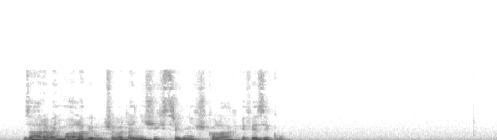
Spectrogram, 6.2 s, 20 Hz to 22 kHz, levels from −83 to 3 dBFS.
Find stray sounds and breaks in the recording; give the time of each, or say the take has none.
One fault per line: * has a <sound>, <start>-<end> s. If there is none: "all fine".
all fine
